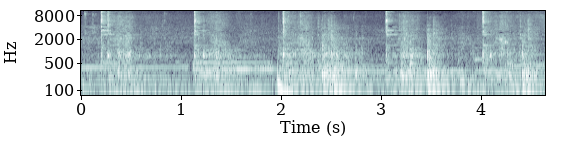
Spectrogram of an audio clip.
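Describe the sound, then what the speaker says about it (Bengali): A spoon scrapes and stirs fried potatoes through masala in a hot pan, with a scrape about once a second over a constant sizzle. "ভেজে রাখা আলুগুলো দিয়ে কিছুক্ষণ নেড়ে দেব মোটামুটি 2 থেকে 3 মিনিট।"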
